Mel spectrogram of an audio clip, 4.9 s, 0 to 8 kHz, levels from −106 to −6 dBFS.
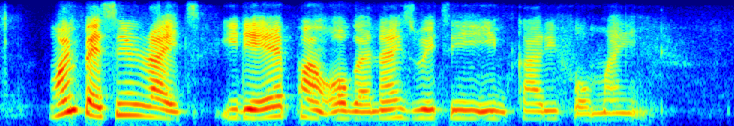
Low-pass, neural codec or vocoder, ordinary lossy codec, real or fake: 7.2 kHz; none; Opus, 16 kbps; real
